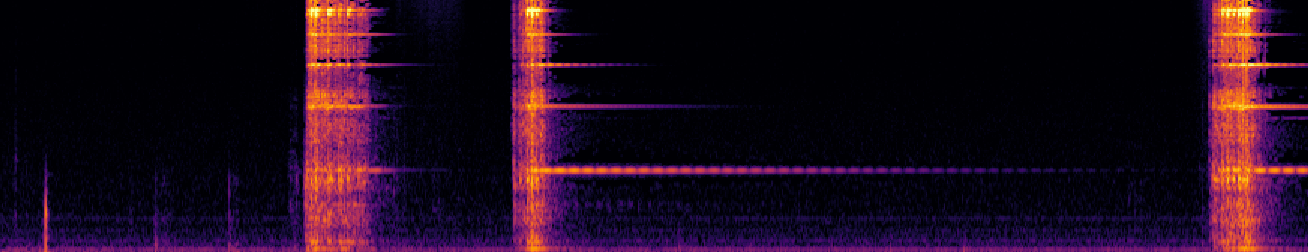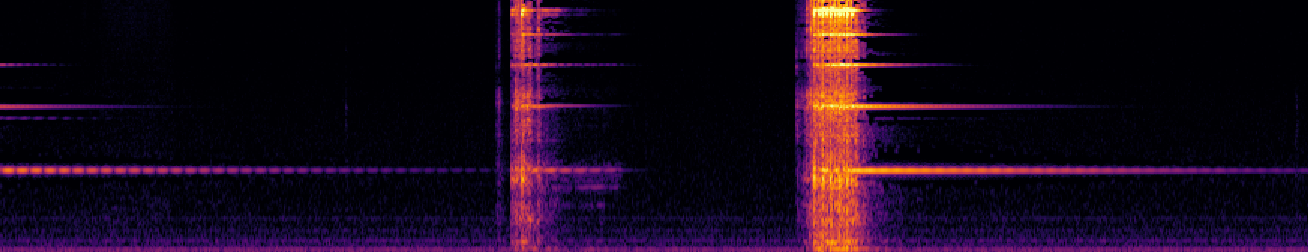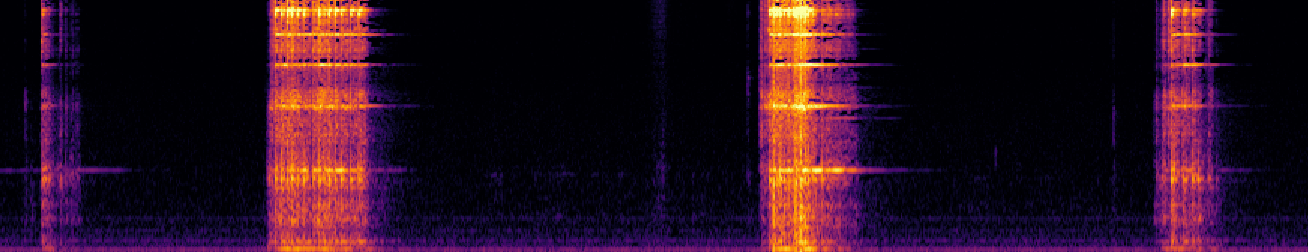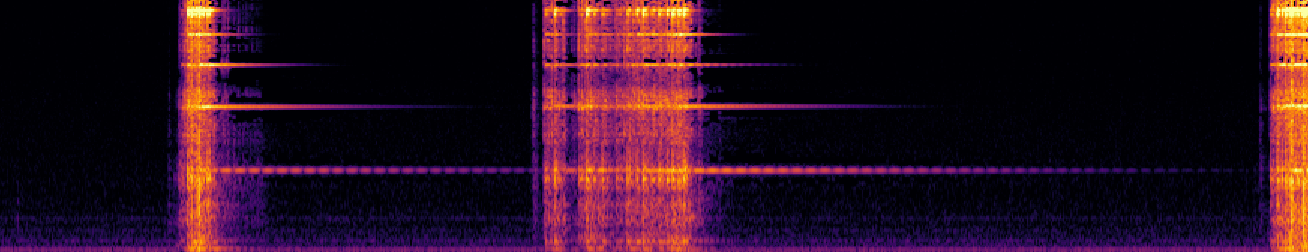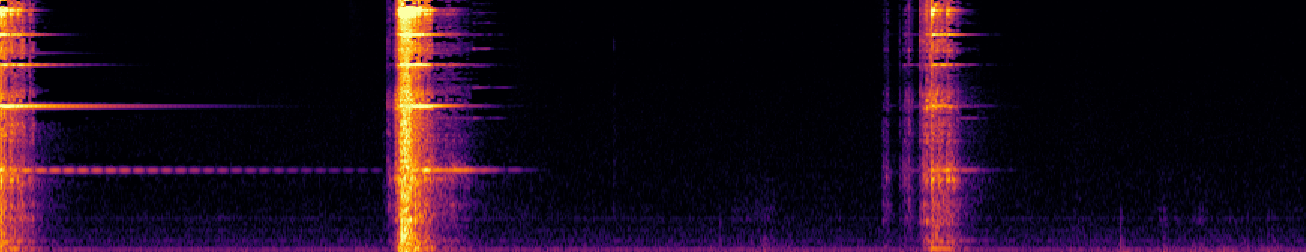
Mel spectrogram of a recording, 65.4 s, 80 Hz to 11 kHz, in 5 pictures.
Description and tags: Victorian Twist Doorbell 02
Unedited recording made with Zoom H5
Victorian style "twist" doorbell popular before electric doorbells. You twist the handle on the outside that rotates a double sided hammer onto the bell on the other side of the door. I could NOT find a recording when I looked.
I initially made two recordings, I will likely make more later.
This is a modern "cheap" recreation doorbell, as they are hard to find these days. I know some people with the genuine article on their home doors however I never get around to recording them. Recording done in theatre.
antique, bell, chime, door, doorbell, Edwardian, folly, mechanical, old, raw, ring, ringing, sound-museum, twist, Victorian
